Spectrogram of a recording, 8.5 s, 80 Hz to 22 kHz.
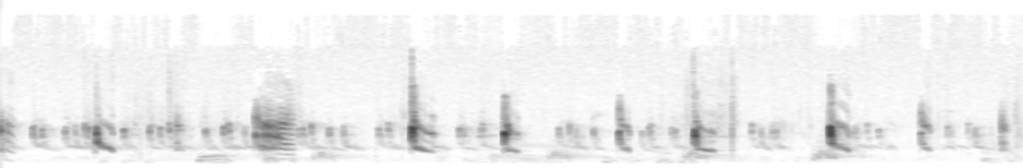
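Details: Bearded reedlings recorded in July 2023 at Liepāja, Latvia, giving a dense chatter of short pinging and metallic twanging calls, many birds overlapping, with a louder burst near two seconds.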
